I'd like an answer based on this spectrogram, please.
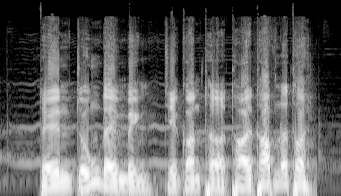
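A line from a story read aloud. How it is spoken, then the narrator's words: Loud call. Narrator (Vietnamese): có người lớn tiếng nói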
